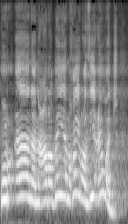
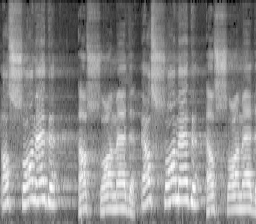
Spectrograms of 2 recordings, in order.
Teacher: ما تقولش الصمد بالضاد، لا، نقولها بالدال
